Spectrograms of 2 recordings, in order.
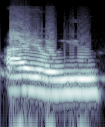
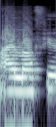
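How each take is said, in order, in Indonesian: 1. Diucapkan dengan logat Vietnam. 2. Diucapkan dengan logat bahasa Inggris biasa. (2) "Kalau orang Vietnam bilang"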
